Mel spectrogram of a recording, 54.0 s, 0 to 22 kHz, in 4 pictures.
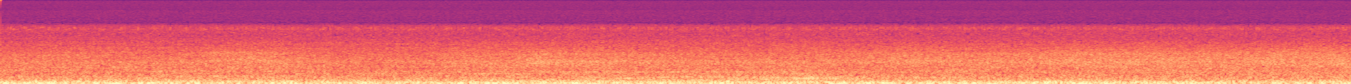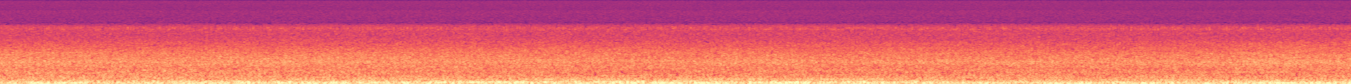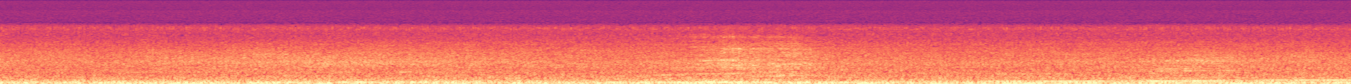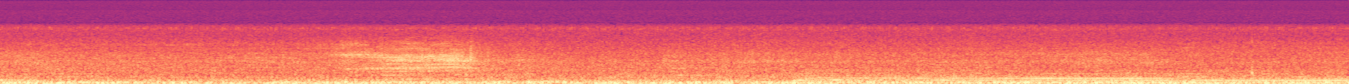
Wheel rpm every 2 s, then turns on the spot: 0, 0, 0, 0, 0, 0, 0, 0, 0, 0, 0, 0, 0, 0, 0, 0, 0, 0, 0, 0, 0, 0, 0, 0, 0, 0, 0.
none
